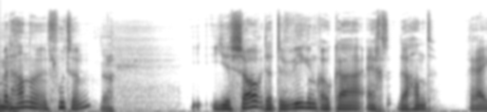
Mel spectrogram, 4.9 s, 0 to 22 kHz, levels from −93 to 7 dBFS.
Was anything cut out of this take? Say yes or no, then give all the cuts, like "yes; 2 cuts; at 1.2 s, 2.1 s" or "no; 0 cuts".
yes; 2 cuts; at 2.6 s, 3.2 s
